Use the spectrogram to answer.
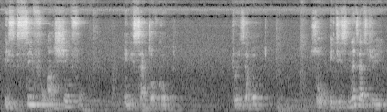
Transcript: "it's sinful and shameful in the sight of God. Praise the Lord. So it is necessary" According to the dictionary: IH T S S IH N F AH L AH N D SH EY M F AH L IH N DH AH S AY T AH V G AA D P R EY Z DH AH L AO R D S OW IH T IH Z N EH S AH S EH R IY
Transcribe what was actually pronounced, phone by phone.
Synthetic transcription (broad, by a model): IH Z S S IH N F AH L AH N SH EY M F AH L IH N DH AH S AY T AH V G AA D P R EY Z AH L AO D S OW IH T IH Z N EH S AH S R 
